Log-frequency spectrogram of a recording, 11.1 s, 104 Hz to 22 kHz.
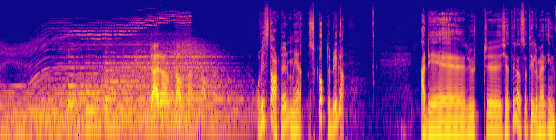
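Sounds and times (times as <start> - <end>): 
rising synth swoop: 0.0 - 5.2
short musical jingle for a podcast segment: 0.0 - 5.2
speech: 3.0 - 4.0, 5.2 - 7.0, 8.4 - 11.1.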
